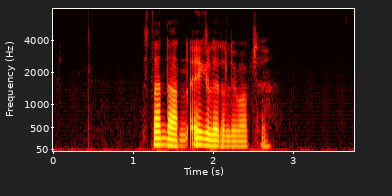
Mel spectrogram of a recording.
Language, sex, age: Danish, male, 19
